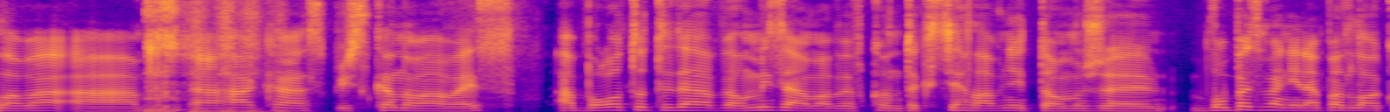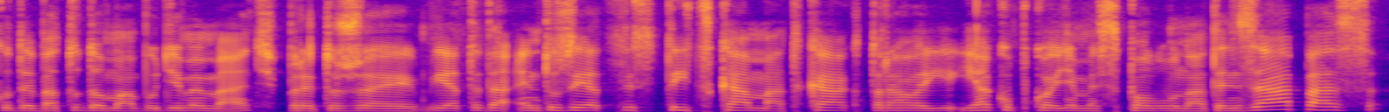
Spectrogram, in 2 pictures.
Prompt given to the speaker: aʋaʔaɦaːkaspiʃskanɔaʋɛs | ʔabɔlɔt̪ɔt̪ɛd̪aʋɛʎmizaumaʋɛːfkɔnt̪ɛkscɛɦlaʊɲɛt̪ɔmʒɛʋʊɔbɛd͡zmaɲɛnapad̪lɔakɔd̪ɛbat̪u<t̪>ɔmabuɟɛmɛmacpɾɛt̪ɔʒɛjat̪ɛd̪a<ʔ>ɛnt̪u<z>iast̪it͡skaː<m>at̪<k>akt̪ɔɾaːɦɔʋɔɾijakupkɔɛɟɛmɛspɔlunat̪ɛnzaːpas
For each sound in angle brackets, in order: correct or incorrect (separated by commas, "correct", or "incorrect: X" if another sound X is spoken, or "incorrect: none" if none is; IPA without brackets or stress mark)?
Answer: incorrect: d̪, correct, correct, correct, correct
